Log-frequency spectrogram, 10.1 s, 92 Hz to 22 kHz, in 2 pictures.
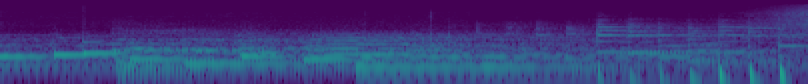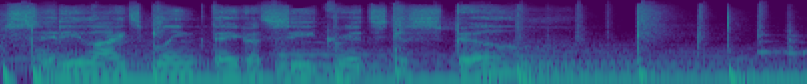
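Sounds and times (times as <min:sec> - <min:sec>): slow soft instrumental melody: 0:00.0 - 0:10.0.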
